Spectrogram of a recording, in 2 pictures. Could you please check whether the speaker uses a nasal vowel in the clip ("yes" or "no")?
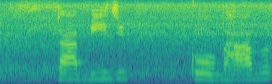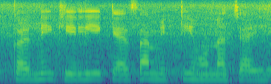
no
